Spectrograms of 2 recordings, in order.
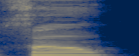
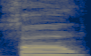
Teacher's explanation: é um ditongo nasal, são. Quando você tampa o nariz, ó, são, sai pelo nariz.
